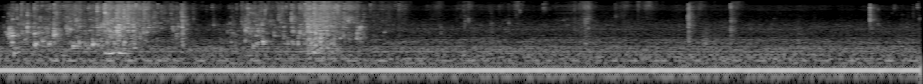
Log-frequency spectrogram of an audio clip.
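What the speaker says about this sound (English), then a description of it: "Alright, let's rinse the face." Water splashes as a face is rinsed after shaving, with a few close wet splashes in the first seconds, then quieter drips over a constant low electrical hum.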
